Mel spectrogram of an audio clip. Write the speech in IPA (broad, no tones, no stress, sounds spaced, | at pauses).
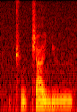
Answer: cʰ u c a ʎ ɾʲ ʉ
